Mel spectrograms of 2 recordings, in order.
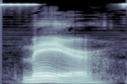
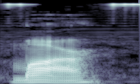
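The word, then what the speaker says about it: Meagher: I'm glad you mentioned that because the place to eat meals, Coach Sampson told us, even the TJ Mayer, Mar, they heard two pronunciations of it. It's M-E-A-G-H-E-R today during the tour,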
